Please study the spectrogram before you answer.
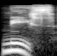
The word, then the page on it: niece: American English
